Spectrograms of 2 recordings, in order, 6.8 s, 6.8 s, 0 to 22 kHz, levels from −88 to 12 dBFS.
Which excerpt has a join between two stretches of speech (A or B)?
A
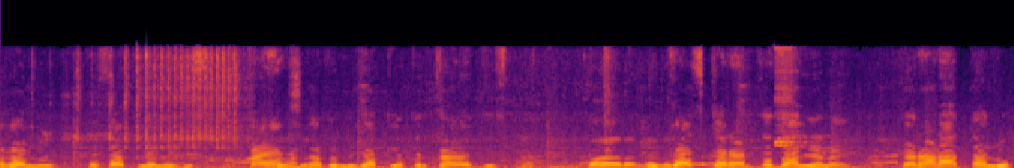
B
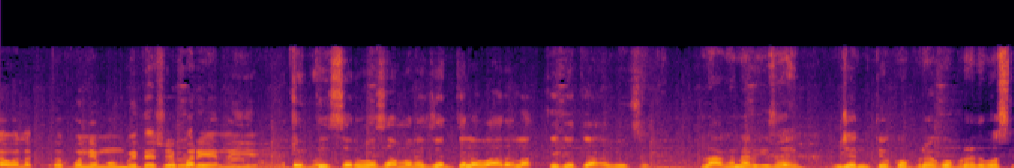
B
